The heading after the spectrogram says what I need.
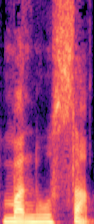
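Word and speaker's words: manussa: Manusya, Sanskrit manusya, Pali will be SY become SS, manusa.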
